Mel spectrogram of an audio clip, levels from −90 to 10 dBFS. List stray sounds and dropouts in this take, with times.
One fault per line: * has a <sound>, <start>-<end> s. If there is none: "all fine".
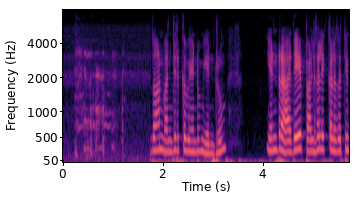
* has a cough, 0.2-1.3 s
